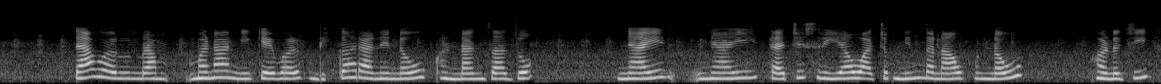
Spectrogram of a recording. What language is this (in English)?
Marathi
